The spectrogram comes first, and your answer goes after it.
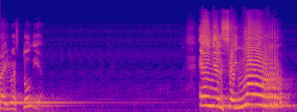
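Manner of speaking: exhorting the church about God's economy, preaching loud; full-force preaching. Acted.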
